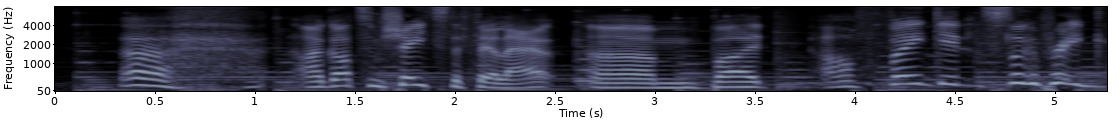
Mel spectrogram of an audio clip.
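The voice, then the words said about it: Put-on Liverpudlian accent. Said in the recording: “Oh, I've slipped into some Liverpudlian accent ... it sounds perfect to me ... Suddenly a member of the Beatles is the inspector”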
